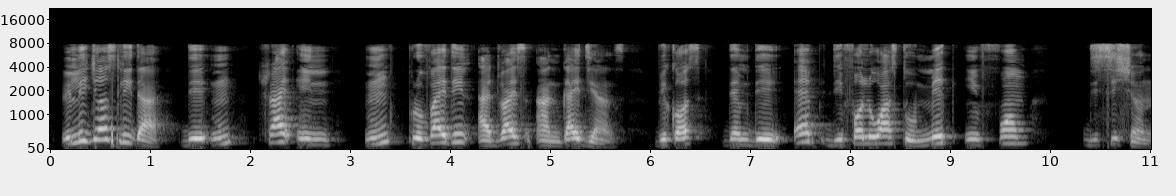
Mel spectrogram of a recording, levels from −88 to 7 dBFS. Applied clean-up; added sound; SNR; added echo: none; none; none; none.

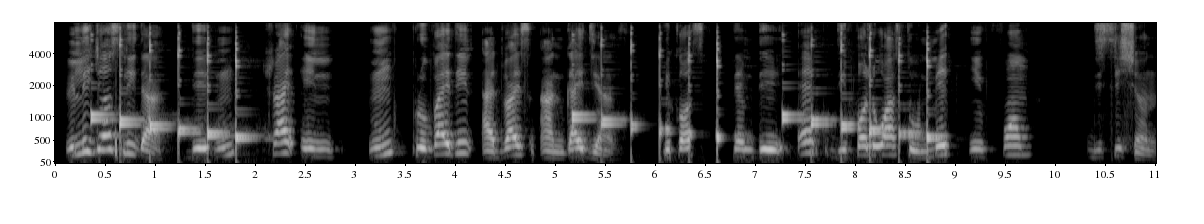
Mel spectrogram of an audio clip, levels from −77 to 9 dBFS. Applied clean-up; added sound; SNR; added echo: neural mask model RNNoise.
